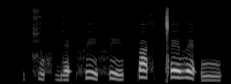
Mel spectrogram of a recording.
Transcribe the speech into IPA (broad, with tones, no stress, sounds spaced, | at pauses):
t͡ɕ ʊ˧˩˧ x ɡ ɛ˨˩ ʔ f e˥˩ f e˧˩˧ pː a˦ x ǀ ɛ˦ v ɛ˨˩ ʔ u˨˩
